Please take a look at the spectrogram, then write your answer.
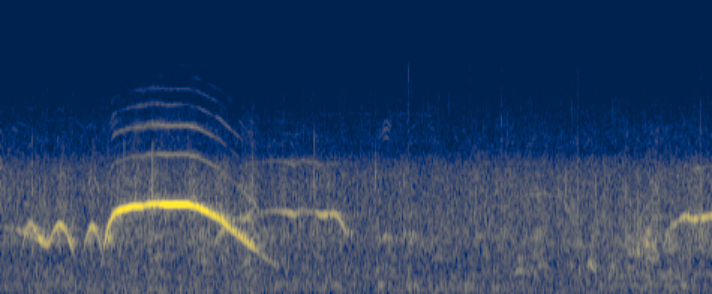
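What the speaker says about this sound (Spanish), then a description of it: "si bien le están aplaudiendo mucho a don Oscar" Applause from a crowd at a Costa Rican presidential handover ceremony greets Oscar Arias Sánchez as he enters, a steady wash of clapping under a commentator's voice, with a whistle-like tone rising and falling early on.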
